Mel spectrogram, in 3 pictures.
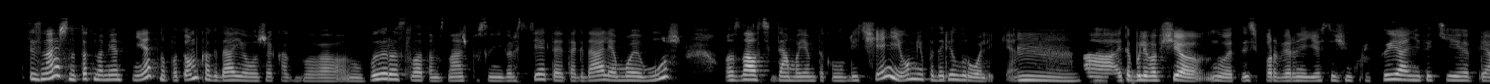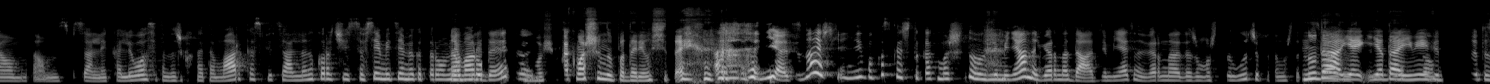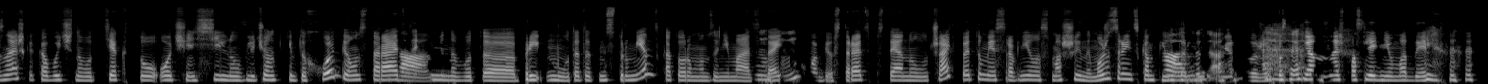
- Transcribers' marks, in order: chuckle; laugh; chuckle; laugh
- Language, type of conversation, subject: Russian, podcast, Что из ваших детских увлечений осталось с вами до сих пор?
